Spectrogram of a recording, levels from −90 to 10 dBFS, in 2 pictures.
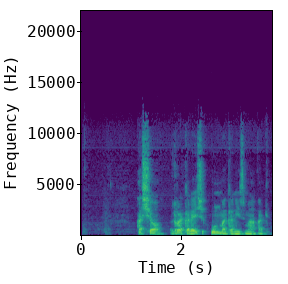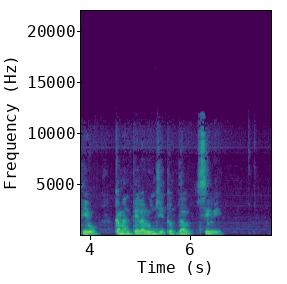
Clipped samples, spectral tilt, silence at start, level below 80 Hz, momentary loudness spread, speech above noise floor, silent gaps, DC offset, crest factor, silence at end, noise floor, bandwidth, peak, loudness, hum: under 0.1%; -5 dB/octave; 1.15 s; -62 dBFS; 9 LU; 46 dB; none; under 0.1%; 16 dB; 1 s; -62 dBFS; 11.5 kHz; -2 dBFS; -17 LUFS; none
